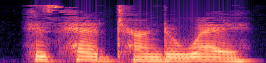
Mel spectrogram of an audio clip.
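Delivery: ordinary delivery, nothing marked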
